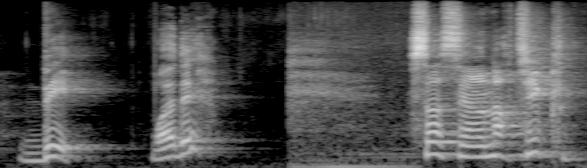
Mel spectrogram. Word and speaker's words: des: دي لا يقال دس ou دس بل يقال دي.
